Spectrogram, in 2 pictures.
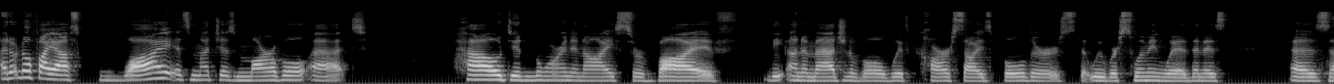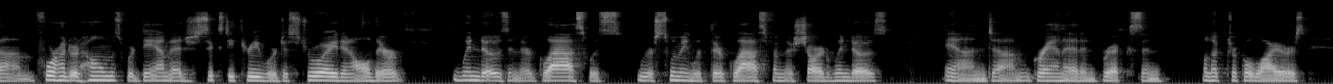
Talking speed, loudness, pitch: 145 wpm, -21 LUFS, 170 Hz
